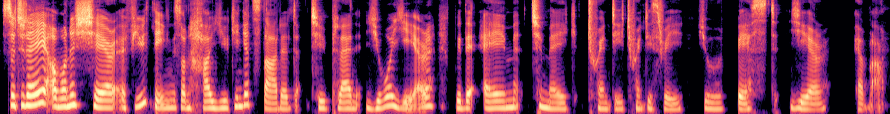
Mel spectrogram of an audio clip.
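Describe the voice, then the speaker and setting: A woman's voice: fairly low pitch, takes it slowly, creaky, no room sound, clean studio sound. A woman hosting a solo advice podcast, upbeat and encouraging, speaking to the listener in a tidy, step-by-step way. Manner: encouraging, addresses listener directly. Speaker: podcast host.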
